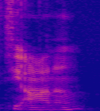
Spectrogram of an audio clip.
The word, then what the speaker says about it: Tiana: I would say like Diana.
